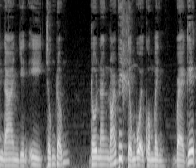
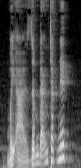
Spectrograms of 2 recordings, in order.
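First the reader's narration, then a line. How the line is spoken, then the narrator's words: Angry exclamation. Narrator (Vietnamese): Kiều Thái giận dữ thốt lên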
